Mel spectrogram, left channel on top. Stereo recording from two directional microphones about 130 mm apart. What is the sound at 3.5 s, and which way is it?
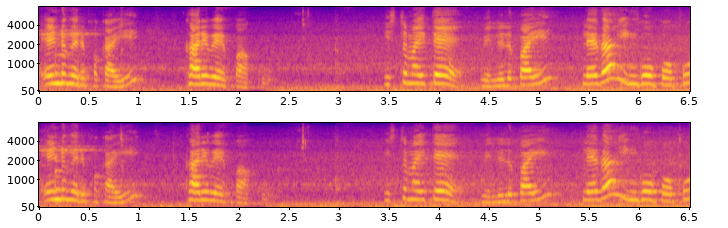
A woman's voice, 35° left (ahead or behind).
